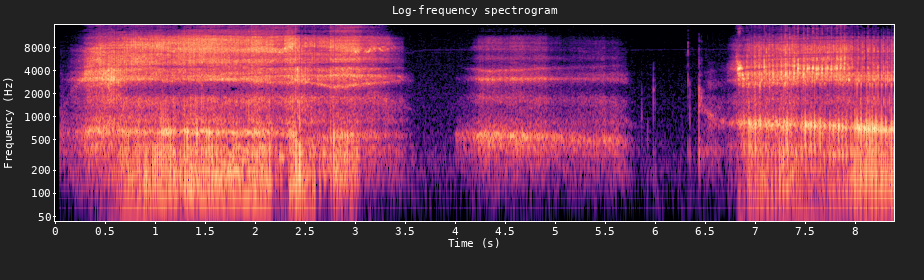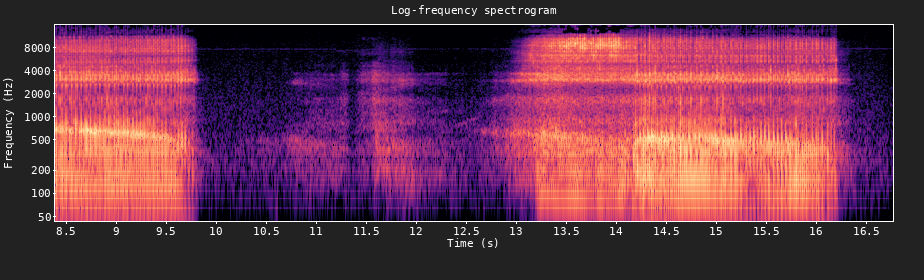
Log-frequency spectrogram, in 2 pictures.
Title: Snore Sound Effect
